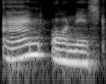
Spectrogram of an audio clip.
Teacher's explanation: The sound of O is heard. H is silent.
